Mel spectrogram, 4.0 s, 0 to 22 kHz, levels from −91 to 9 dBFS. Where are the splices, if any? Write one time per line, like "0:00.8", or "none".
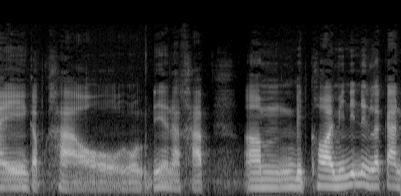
0:01.5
